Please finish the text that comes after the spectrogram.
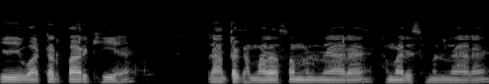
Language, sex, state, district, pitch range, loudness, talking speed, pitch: Hindi, male, Uttar Pradesh, Deoria, 105-110 Hz, -31 LUFS, 230 wpm, 105 Hz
